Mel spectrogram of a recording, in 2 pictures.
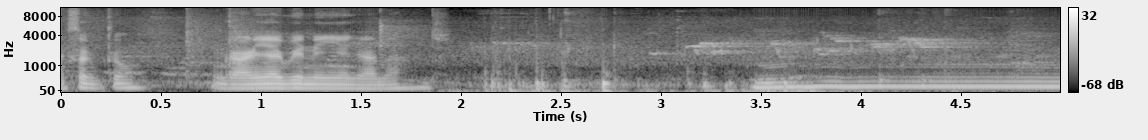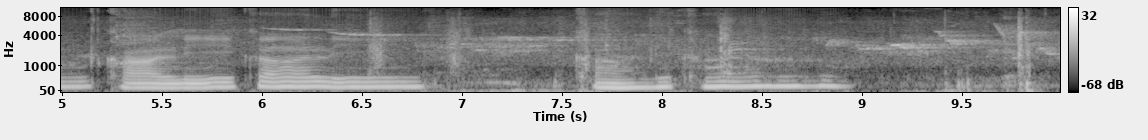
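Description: A young man speaks calmly and close to the microphone.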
